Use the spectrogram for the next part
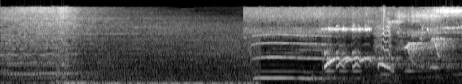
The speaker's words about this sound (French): Pour célébrer la biodiversité de la Colombie, un hymne national très spécial a été créé. Des sons d'oiseaux, une quarantaine d'espèces, des grenouilles, un jaguar et même une baleine se mêlent à la mélodie.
